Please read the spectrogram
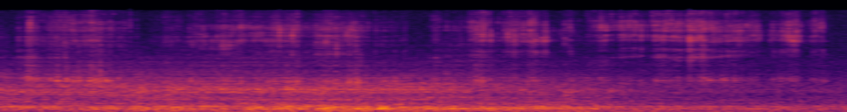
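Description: Close-miked mouth sounds of nibbling a spoolie brush: its bristles scraping and clicking against teeth and lips in a dense, crisp crackle.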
